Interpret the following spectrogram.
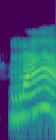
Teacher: நாவின் நுனியானது மேல் அன்னத்தோட முதல் பகுதியை தொட்டு வருவதால் ர தோன்றுகிறது அப்படின்னு சொல்றாங்க இது இடையின எழுத்து என்பதால் இடையின ரகரம் இதுக்கு பேர் வந்து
